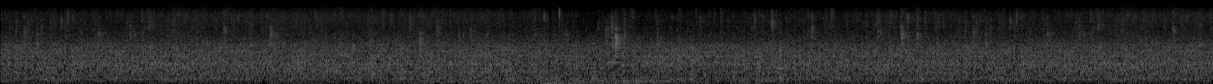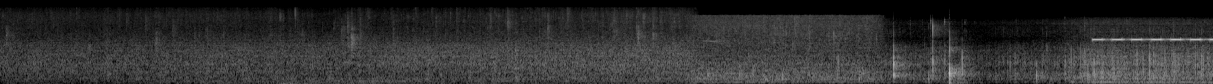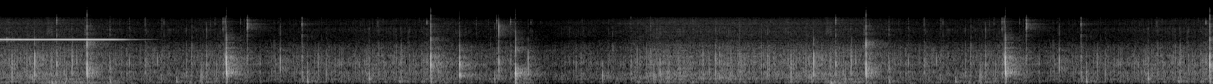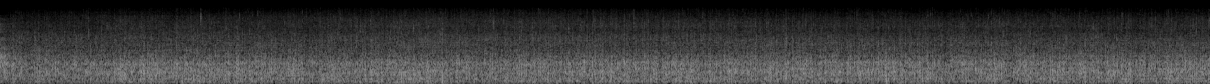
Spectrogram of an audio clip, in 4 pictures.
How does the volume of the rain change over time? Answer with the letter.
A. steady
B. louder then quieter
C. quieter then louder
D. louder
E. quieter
D.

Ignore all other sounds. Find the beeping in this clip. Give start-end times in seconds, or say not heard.
23.1-25.5.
